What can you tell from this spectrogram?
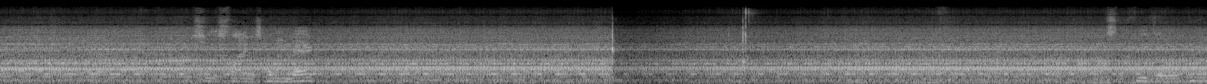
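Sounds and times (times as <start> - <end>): lathe mechanical hum with whine: 0.0 - 12.0
sharp click: 7.4 - 7.6.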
